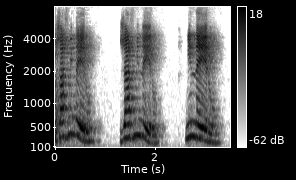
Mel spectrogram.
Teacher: O I, eu sei que ele está presente na palavra, mas eu pouco pronuncio. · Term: o mais fraco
